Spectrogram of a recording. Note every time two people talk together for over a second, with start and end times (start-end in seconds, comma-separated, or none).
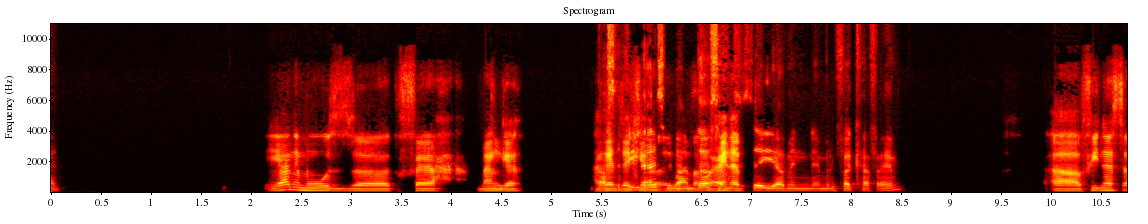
5.5-6.9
